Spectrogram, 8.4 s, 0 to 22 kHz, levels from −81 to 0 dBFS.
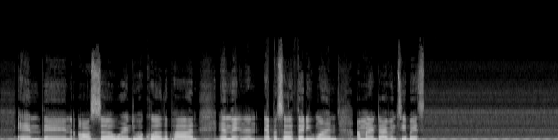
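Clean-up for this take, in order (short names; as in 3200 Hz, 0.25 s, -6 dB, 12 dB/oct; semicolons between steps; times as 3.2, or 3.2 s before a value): de-hum 60.2 Hz, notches 6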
